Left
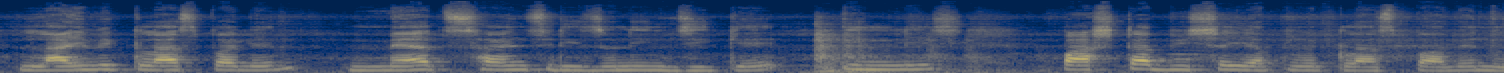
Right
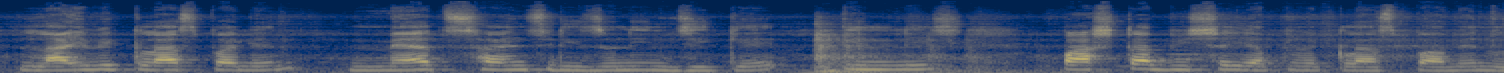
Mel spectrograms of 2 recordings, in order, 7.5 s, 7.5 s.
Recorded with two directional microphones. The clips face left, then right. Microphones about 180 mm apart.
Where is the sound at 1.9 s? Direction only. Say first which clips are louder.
Even; 25° left (ahead or behind).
